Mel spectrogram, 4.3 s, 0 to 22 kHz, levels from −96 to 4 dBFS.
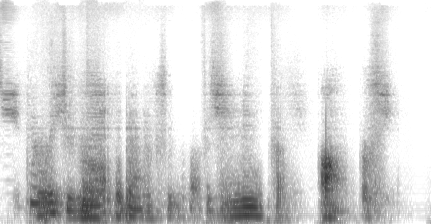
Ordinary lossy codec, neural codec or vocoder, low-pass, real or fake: none; codec, 44.1 kHz, 0.9 kbps, DAC; none; fake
